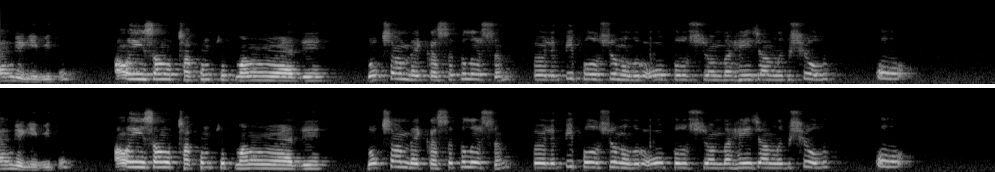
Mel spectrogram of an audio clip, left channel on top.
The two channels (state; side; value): normal; both; correlation 0.37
